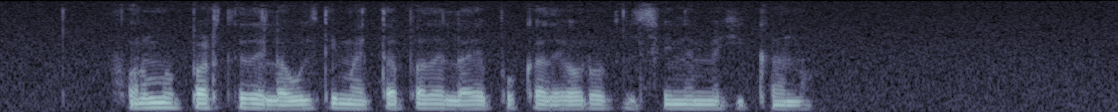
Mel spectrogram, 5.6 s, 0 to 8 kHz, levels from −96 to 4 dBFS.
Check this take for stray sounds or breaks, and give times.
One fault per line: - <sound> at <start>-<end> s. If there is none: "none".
none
